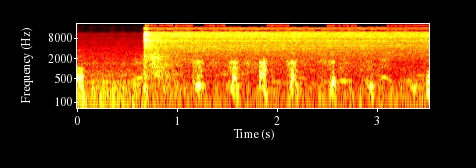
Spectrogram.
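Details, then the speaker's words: A Dodge Challenger Hellcat rear tire, a 275/40ZR-20 Pirelli P Zero Nero All Season XL, is mounted on a shop machine. Its bead snaps onto the rim with a gunshot-like bang after the knurled side beads resisted seating, followed by a steady rush of inflating air. "sounded like a gunshot, I'm not gonna lie. Those knurled side beads on the tire were causing it to not fit up onto the rim like it normally would, or as smoothly as a typical tire."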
